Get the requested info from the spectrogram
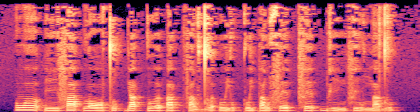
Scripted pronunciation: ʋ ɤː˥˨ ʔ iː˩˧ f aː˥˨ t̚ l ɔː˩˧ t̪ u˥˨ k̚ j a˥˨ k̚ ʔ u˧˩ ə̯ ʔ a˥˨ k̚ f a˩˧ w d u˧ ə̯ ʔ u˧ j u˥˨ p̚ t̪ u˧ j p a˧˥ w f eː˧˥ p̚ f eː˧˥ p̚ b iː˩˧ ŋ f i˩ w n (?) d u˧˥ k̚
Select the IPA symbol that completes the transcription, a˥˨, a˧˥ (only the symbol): a˧˥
